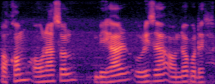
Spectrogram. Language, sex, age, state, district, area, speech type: Assamese, male, 30-45, Assam, Tinsukia, rural, spontaneous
